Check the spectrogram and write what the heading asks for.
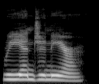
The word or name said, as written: reengineer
